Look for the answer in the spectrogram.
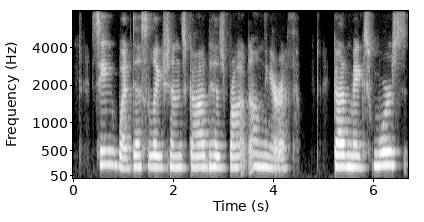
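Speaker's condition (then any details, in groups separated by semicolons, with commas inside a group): ALS; repeated falls on walks from about two years ago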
